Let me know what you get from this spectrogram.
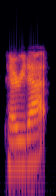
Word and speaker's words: Peridot: Peridot. I don't think you pronounce the T.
